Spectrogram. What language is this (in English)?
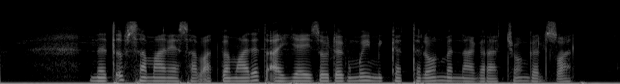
Amharic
